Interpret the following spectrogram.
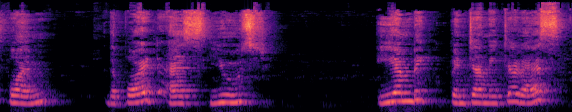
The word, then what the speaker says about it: iambic: It is written in iambic pentameter. இயாம்பிக் pentameter ஐ இருக்கு. ஐன்னு நீங்கள் அதை அயாம்பிக்னு சொல்லக்கூடாது. ஈன்னு pronounce பண்ணும் இதை.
